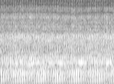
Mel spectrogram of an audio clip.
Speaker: The machine runs, but it just won't vibrate. So let's turn it on. It might even start because I haven't long had it running. And then let's give it a pulse, see what it do. So there you go. Runs, but no vibration.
